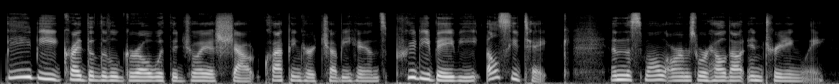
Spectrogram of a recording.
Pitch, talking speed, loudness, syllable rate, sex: 195 Hz, 180 wpm, -16 LUFS, 4.9 syllables/s, female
